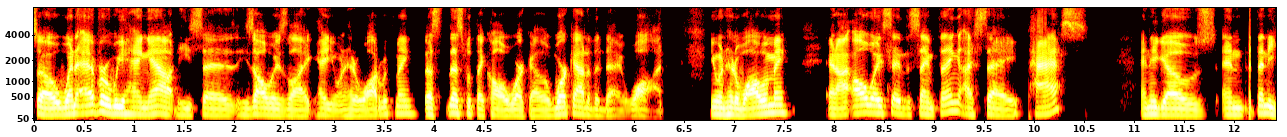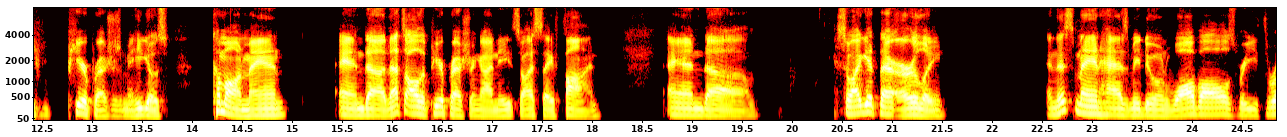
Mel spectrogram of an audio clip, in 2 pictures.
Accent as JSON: {"language": "English", "region": "the South", "country": "United States", "said": "I'm from the South and I've never seen snow before, even though I've seen it 1,000 times"}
